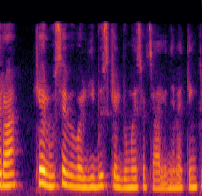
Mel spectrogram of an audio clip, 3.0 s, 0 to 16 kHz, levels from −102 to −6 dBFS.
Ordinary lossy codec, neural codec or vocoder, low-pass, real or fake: AAC, 48 kbps; none; 9.9 kHz; real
